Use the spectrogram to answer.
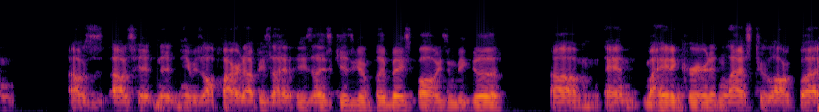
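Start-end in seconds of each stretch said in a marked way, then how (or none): none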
